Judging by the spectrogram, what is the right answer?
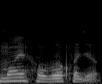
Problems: none marked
